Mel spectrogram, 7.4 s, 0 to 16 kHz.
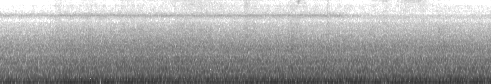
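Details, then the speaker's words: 2017 Freightliner Cascadia diesel, parked regen started by holding the regen button until the engine revs: deep, steady raised idle with no misses, a regen normally lasting 12 to 20 minutes. "So when you hold it and you hear the engine rev, then you know you let your engine do its regen. And normally that can take from 12 to 20 minutes."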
